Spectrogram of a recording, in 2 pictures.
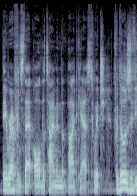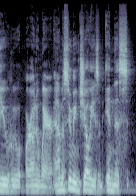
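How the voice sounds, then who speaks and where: A young man co-hosting a podcast, deep-voiced today, rambling with fillers and frequent laughs. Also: steady tone, fairly quick, fairly bright tone. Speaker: podcast co-host. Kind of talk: casual chat.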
